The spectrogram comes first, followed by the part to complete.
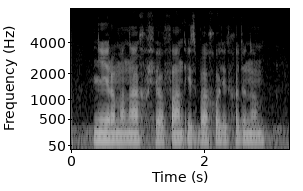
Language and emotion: Russian, neutral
